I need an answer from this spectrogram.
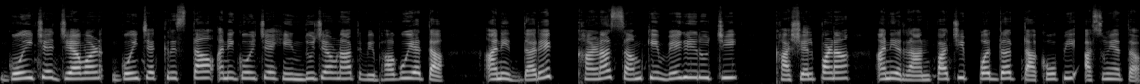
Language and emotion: Goan Konkani, neutral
